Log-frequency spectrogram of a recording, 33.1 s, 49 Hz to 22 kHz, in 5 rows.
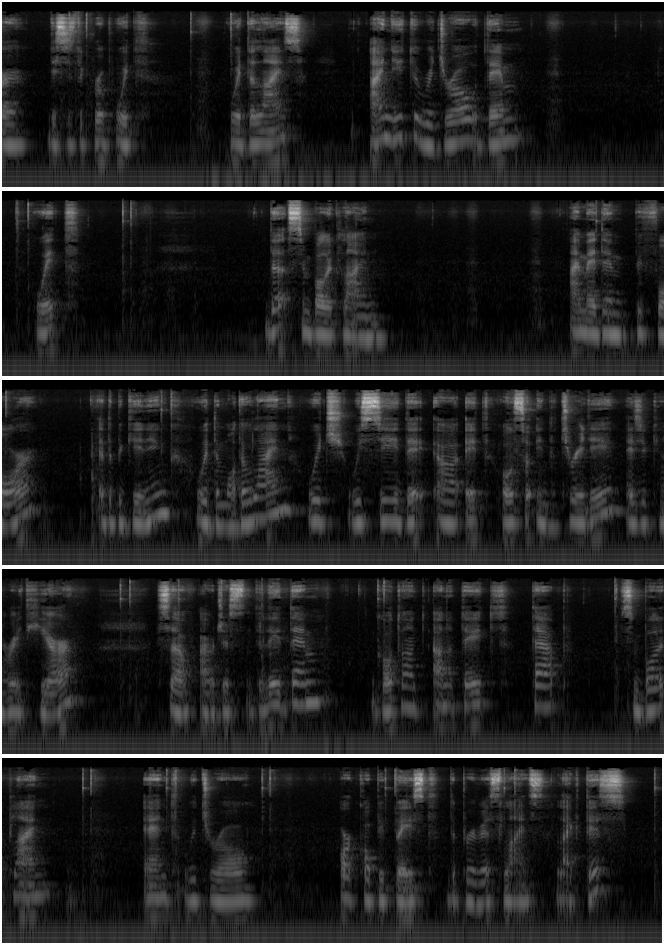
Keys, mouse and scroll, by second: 6.8 click, 22.5 Delete, 23.7 click, 31.5 click.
